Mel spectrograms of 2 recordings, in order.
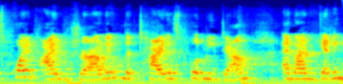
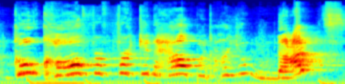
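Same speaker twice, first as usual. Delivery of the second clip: angry outburst; 8 semitones higher, 9 dB louder than usual. Real, not acted. Angry rant at bystanders.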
